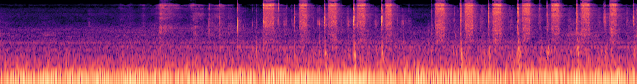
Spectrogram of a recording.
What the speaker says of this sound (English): So I'm just spraying it.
